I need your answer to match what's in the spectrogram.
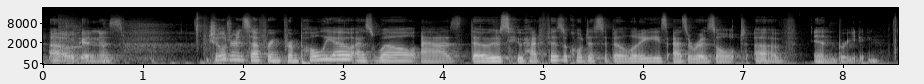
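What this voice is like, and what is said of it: Hoarse, fading voice. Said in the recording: “why am I losing my voice?”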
